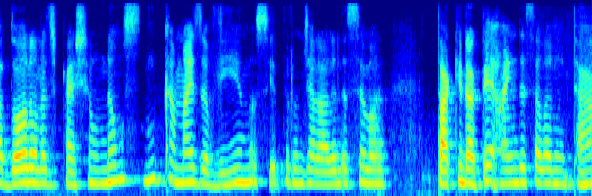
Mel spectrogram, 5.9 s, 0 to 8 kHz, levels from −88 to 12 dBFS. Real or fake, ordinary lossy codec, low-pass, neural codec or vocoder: fake; none; 7.2 kHz; codec, 16 kHz, 1 kbps, X-Codec, HuBERT features, trained on balanced general audio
